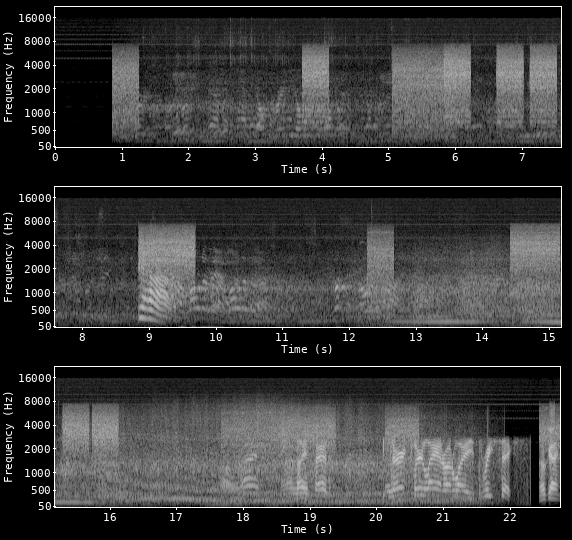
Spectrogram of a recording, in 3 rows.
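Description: Lockheed C-121A Constellation's four Wright R-3350 radial piston engines and propellers droning through a low flypast, with a falling pitch about nine seconds in. Short bursts of voices come and go over the engine sound.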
